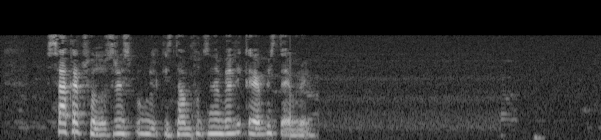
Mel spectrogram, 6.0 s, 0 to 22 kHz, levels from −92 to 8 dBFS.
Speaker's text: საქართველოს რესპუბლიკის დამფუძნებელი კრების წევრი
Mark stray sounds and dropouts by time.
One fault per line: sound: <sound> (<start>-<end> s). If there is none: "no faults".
no faults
